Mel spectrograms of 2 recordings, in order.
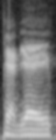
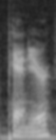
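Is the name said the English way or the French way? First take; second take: French; English. First: The name is said with a French-style pronunciation. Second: The name is said with a plain English pronunciation. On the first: This is how outsiders try to say it. The speaker calls it wrong. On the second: This is how the locals say it. The speaker calls it right.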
